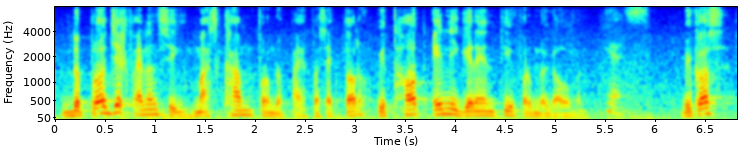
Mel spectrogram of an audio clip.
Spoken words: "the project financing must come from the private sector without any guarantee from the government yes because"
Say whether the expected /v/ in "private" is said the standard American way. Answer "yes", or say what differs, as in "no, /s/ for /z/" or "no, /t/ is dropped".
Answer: no, /f/ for /v/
